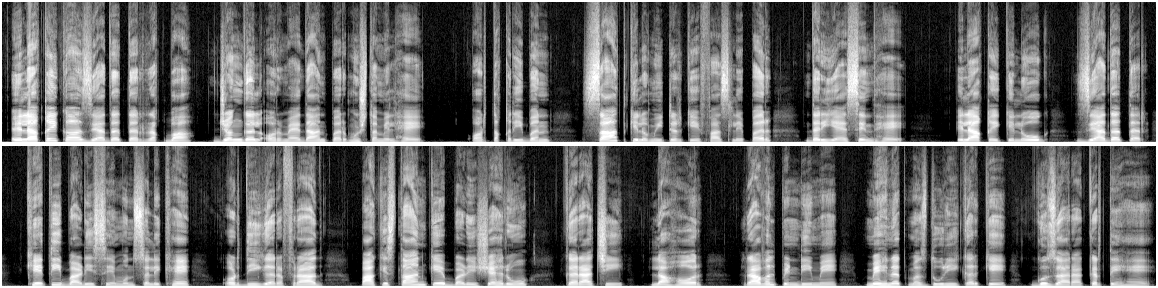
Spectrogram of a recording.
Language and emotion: Urdu, neutral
